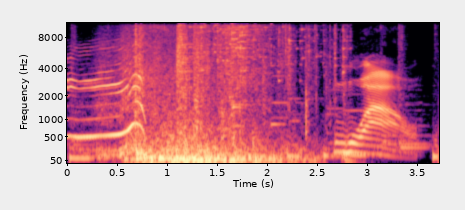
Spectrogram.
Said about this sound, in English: Some people like to keep a super shrimp as a pet. But be careful, sometimes they punch so hard, they break the glass of the fish tank.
